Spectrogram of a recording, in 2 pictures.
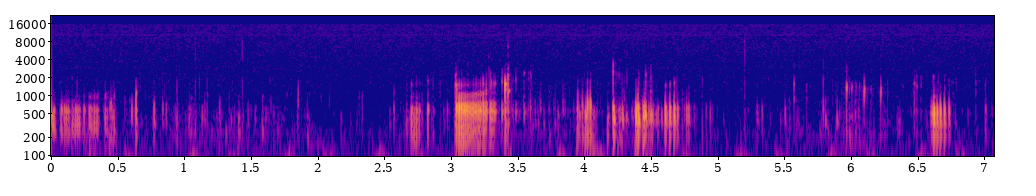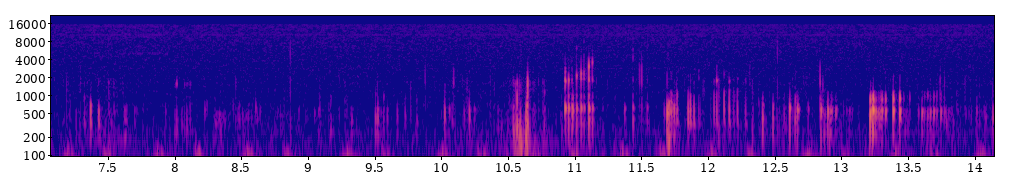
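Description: Low gurgling and rumbling bursts from the belly, ordinary stomach growling.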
